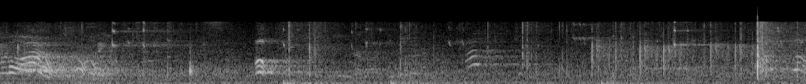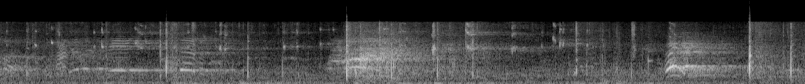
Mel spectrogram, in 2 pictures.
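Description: Badminton rackets strike a shuttlecock back and forth in a large indoor hall.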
